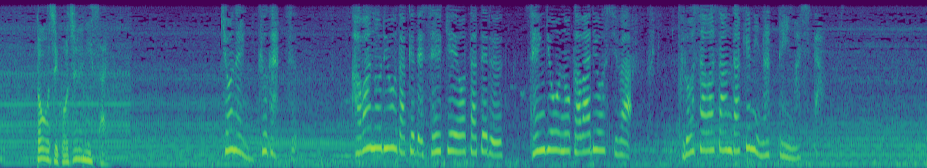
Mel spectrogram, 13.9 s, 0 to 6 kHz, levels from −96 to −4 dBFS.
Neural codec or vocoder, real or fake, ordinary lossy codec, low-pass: none; real; none; 5.4 kHz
